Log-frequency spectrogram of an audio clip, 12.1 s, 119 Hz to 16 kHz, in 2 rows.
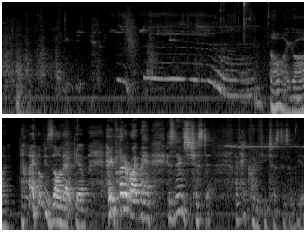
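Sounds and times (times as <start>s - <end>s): dog whining: 1.4s - 5.3s.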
